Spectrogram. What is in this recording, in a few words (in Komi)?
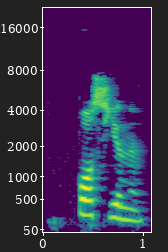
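"посйыны" Komi, female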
